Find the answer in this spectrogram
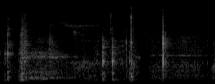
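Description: Faint, scattered clicks and taps of small wet dogs' claws on the bottom and rim of an empty bathtub.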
